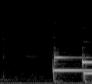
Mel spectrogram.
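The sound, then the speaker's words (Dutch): A two-note doorbell chime from an Apple HomePod: two clear electronic tones struck one after the other, each ringing on with a sustained bright ring after a quiet start. “Ja, en dat is heel specifiek het deurbelgeluid van de Apple HomePod.”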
